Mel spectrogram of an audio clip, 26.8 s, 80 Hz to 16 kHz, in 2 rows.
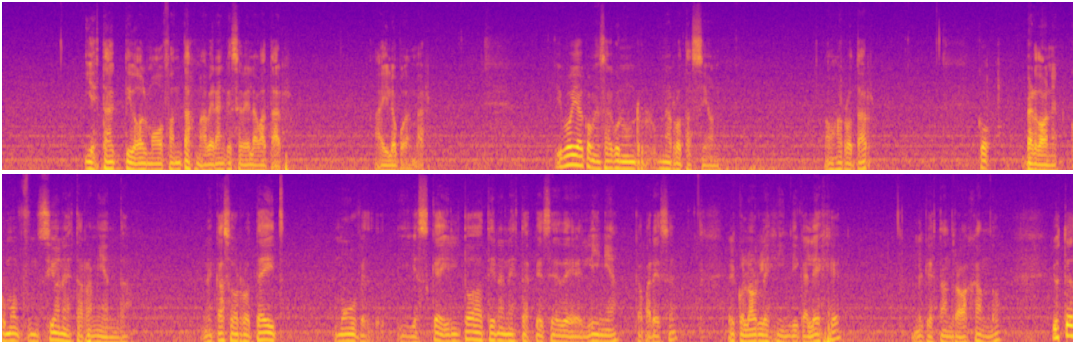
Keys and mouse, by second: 10.3 click, 12.3 ctrl+z, 18.8 click.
